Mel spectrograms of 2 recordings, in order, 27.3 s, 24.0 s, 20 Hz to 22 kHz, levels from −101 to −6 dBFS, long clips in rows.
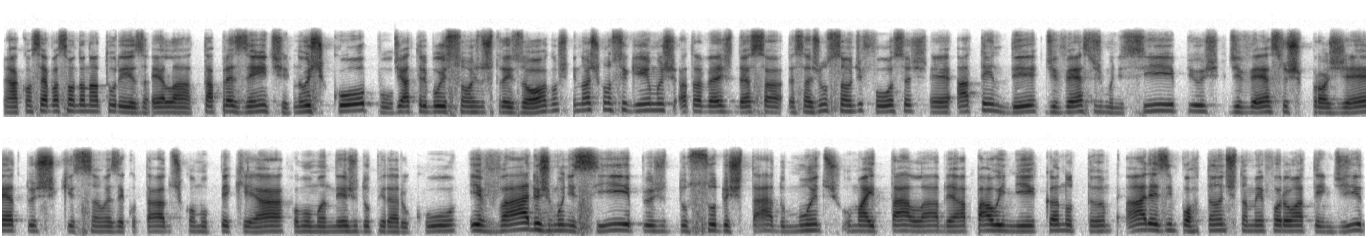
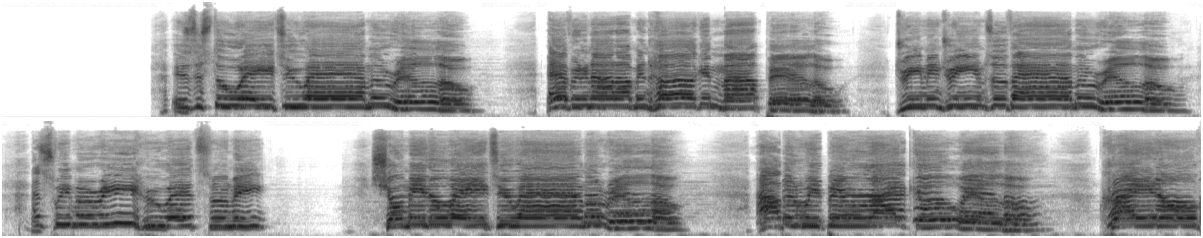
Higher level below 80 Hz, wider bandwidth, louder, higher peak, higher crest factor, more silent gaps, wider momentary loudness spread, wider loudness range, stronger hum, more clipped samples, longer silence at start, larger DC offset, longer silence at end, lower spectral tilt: second, -70 dBFS vs -58 dBFS; second, 9.6 kHz vs 17.5 kHz; about the same, -21 LUFS vs -19 LUFS; first, 0 dBFS vs -4 dBFS; about the same, 22 dB vs 18 dB; neither; first, 11 LU vs 8 LU; about the same, 4 LU vs 3 LU; neither; neither; second, 0.05 s vs 1.6 s; neither; about the same, 0 s vs 0 s; about the same, -1.5 dB/octave vs -2.5 dB/octave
